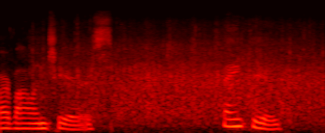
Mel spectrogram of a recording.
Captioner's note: audience applauds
